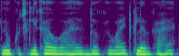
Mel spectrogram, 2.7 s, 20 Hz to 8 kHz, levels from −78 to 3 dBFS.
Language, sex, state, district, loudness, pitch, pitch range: Hindi, male, Jharkhand, Palamu, -14 LUFS, 160 Hz, 155-165 Hz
